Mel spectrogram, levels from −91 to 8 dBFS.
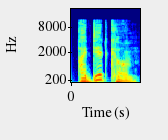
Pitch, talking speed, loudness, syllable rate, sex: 135 Hz, 210 wpm, -16 LUFS, 4.4 syllables/s, male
